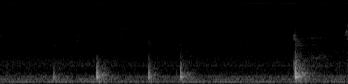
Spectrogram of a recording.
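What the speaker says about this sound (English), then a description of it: "let us write here the formula" A formula is written out by hand, with a handful of distinct pen or marker strokes and taps spaced irregularly across a quiet background.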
